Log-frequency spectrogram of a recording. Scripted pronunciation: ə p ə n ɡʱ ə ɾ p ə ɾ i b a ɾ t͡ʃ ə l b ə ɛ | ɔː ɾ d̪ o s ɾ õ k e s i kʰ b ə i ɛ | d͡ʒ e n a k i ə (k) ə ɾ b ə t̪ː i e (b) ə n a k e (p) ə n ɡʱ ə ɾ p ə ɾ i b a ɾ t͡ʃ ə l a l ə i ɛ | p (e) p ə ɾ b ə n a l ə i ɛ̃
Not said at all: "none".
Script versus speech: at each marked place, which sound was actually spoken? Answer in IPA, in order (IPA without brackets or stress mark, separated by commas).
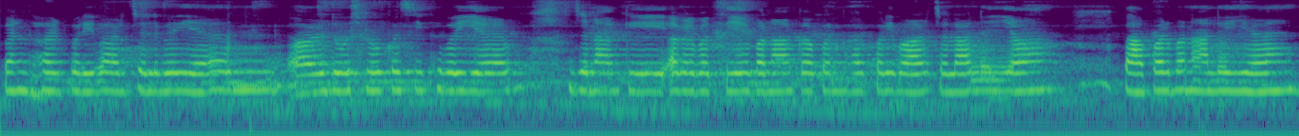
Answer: ɡ, b, p, a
